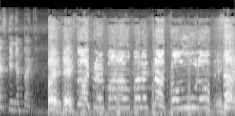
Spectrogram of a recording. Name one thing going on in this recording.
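Ducks quack loudly in a crowd.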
